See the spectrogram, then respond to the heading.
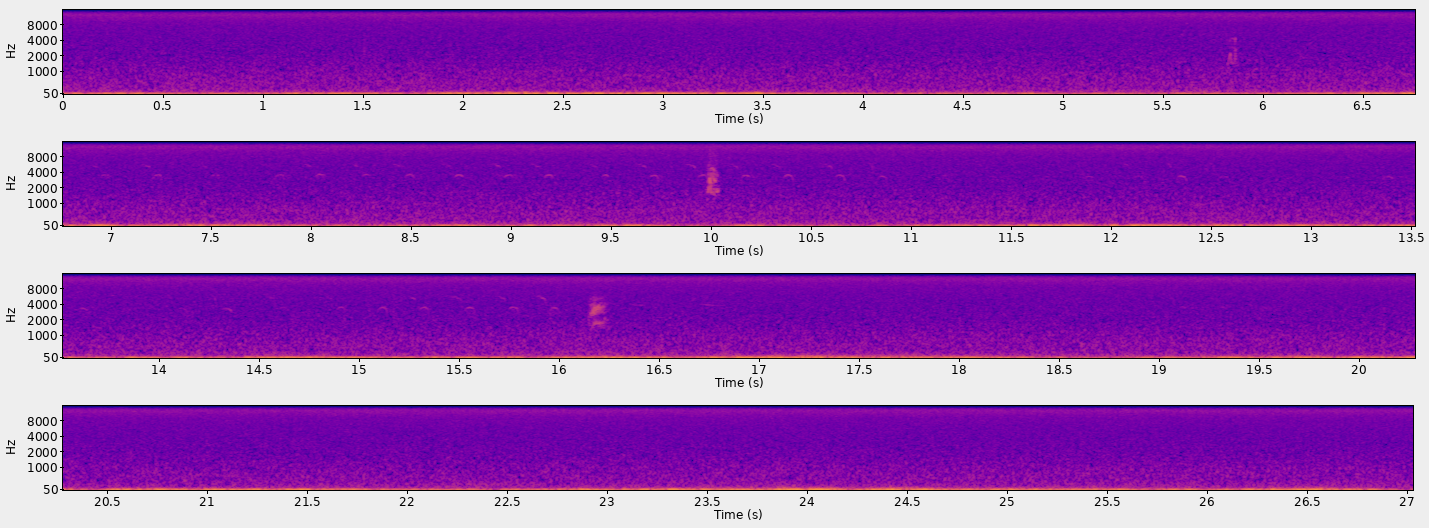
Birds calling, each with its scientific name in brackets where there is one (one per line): Gray-crowned Rosy-Finch (Leucosticte tephrocotis)
American Pipit (Anthus rubescens)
